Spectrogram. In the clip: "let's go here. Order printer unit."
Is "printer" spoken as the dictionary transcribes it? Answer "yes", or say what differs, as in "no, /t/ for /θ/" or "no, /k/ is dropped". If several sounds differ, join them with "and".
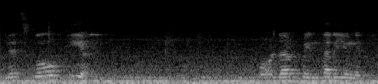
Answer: no, /ɹ/ is dropped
